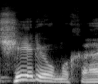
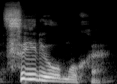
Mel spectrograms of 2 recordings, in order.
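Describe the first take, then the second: First: It is said in standard Russian, with 'ch'. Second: It is said in northern dialect, with 'ts'.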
